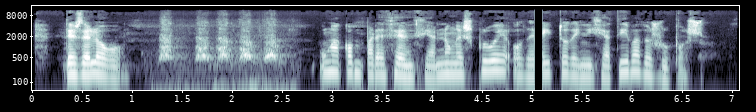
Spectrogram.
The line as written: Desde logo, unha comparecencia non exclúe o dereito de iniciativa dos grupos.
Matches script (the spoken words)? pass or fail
pass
